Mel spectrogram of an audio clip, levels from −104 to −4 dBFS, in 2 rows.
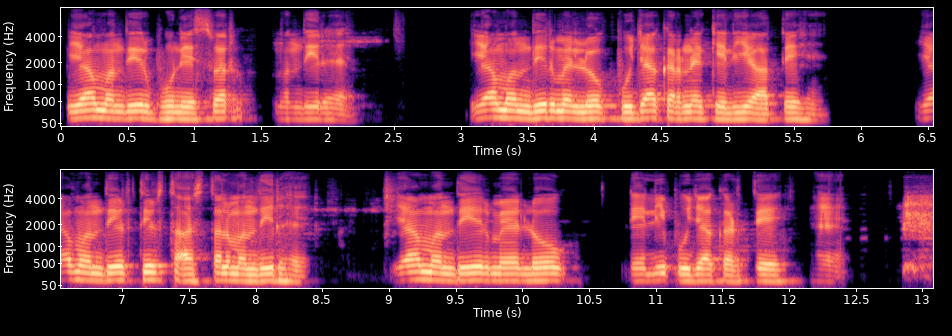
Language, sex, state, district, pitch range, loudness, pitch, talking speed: Hindi, male, Bihar, Jahanabad, 120-135 Hz, -15 LUFS, 130 Hz, 135 wpm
